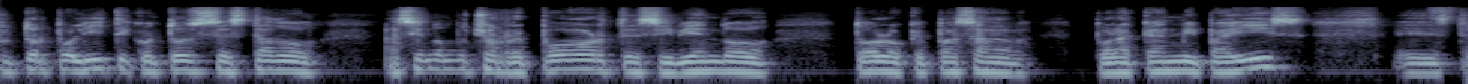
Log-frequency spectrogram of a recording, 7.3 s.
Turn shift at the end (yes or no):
no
